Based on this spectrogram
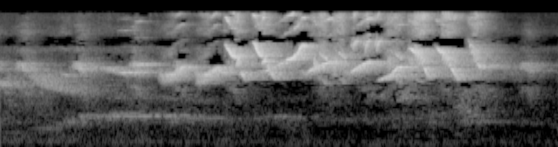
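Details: Double-collared seedeater (coleiro) from a Brazilian breeding aviary, delivering a continuous rapid song. Dense, high, buzzy slurred notes tumble over each other for several seconds before fading.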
